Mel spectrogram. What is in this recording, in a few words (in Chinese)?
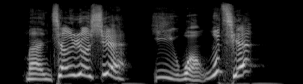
少御热血活泼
